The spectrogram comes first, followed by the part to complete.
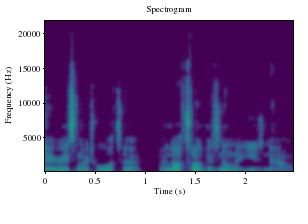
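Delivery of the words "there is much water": ordinary talk, nothing marked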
